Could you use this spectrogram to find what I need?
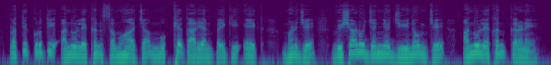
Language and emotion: Marathi, neutral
